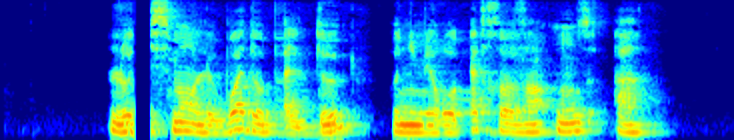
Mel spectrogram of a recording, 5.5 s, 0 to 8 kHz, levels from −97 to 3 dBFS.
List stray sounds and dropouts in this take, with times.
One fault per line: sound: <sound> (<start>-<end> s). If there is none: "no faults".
sound: dropout (1.0-1.1 s)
